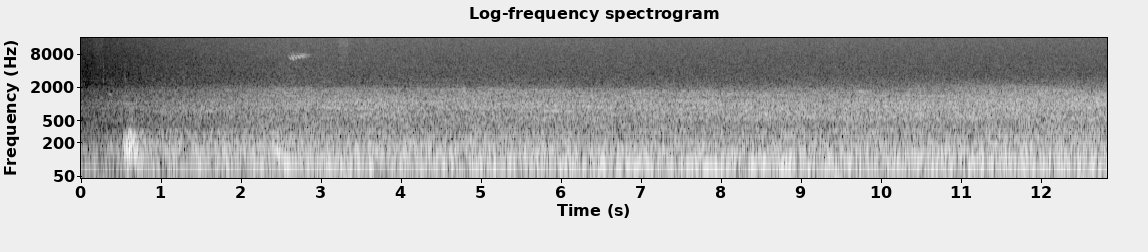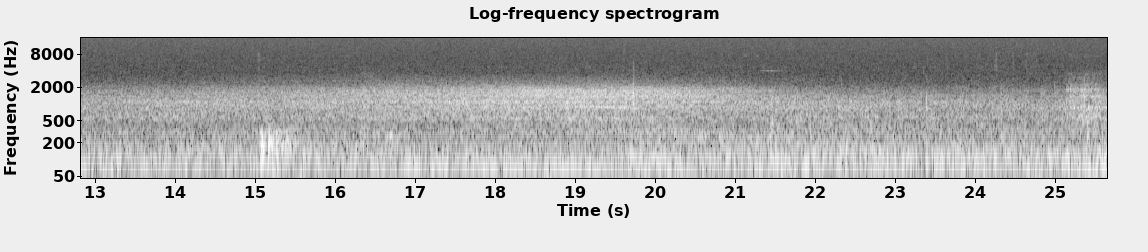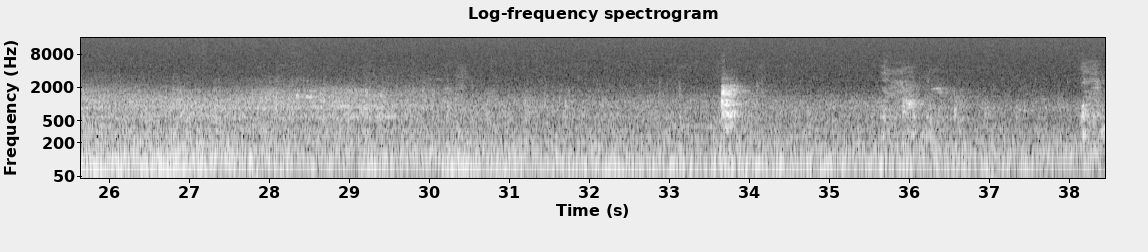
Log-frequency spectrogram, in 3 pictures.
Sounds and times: pedestrians 0:01.1 - 0:38.4
cars 0:14.3 - 0:36.7

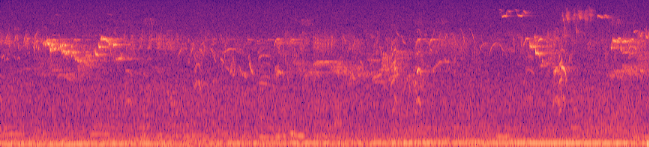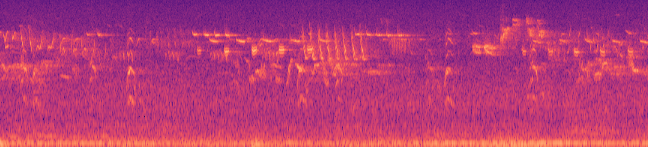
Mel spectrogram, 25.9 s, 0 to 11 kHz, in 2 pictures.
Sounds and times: several bird sounds 0:00.0 - 0:25.9
seagulls 0:12.4 - 0:15.9
seagulls 0:21.5 - 0:22.2

